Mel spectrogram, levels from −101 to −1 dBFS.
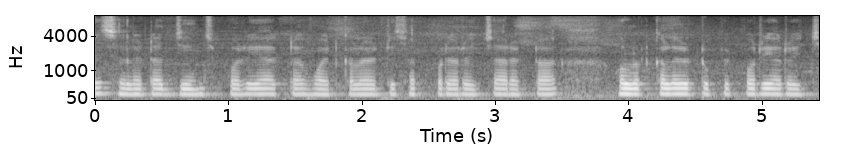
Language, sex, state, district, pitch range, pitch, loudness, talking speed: Bengali, male, Tripura, Unakoti, 145-150 Hz, 145 Hz, -16 LUFS, 200 wpm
